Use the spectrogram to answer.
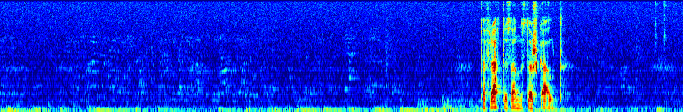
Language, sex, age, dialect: Faroese, male, 36-60, Vágar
